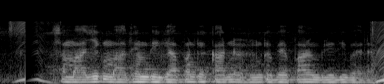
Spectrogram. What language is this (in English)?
Maithili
